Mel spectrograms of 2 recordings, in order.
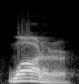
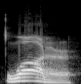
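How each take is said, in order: No difference in how they are said.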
